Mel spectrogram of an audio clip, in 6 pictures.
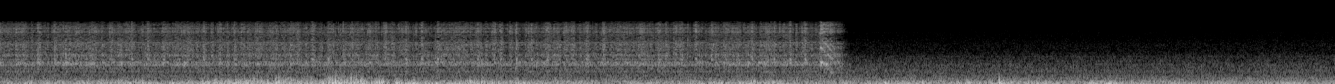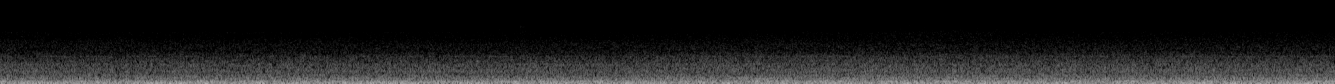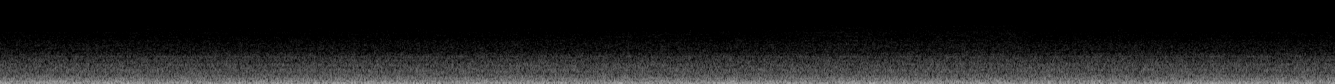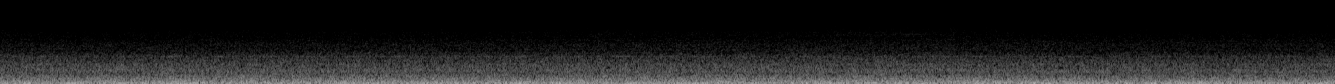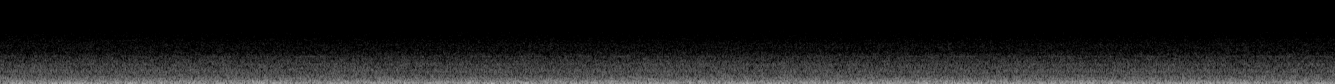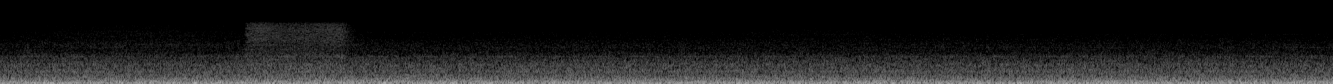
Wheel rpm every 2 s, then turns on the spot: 160, 160, 160, 160, 40, 0, 0, 0, 0, 0, 0, 0, 0, 0, 0, 0, 0, 0, 0, 0, 0, 0, 0, 0, 0, 0, 0, 0, 0, 0, 0, 0, 0, 0, 0, 0, 0, 0, 0, 0.
none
